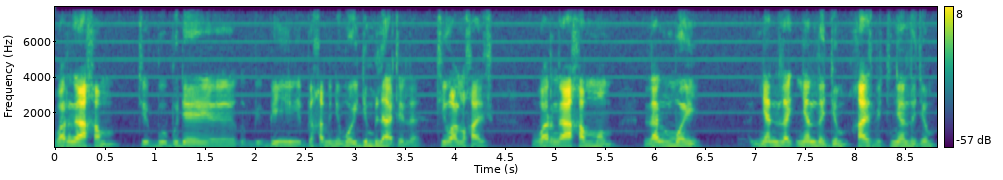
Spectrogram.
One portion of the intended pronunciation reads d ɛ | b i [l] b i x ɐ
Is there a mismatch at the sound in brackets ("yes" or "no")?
yes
